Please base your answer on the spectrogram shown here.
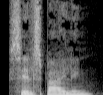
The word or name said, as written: selvspejling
